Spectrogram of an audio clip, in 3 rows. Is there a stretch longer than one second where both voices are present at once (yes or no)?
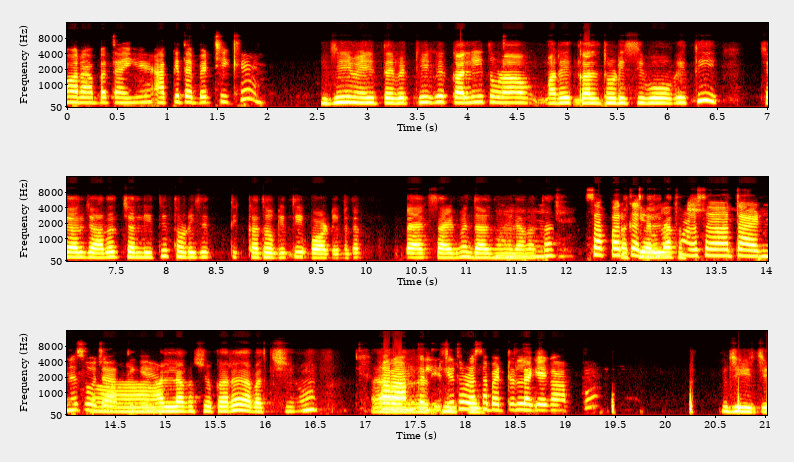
yes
